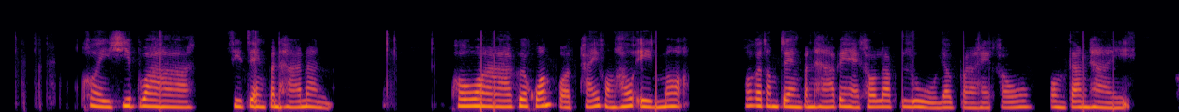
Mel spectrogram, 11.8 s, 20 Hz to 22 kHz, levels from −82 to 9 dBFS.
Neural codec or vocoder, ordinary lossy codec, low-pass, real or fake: codec, 24 kHz, 0.9 kbps, WavTokenizer, medium speech release version 2; none; 7.2 kHz; fake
